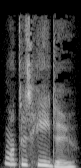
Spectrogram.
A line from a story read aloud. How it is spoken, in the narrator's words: asked Eric wearily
